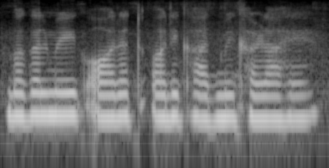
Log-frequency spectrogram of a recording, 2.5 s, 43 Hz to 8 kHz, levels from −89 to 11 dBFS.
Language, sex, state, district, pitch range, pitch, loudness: Hindi, female, Uttar Pradesh, Lucknow, 205-220 Hz, 210 Hz, -17 LUFS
